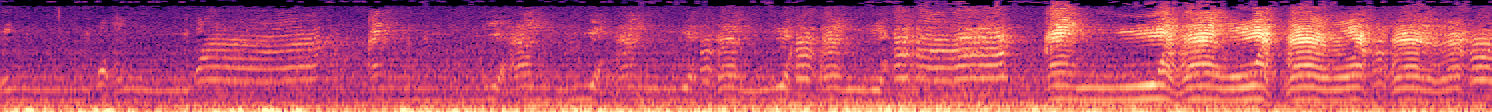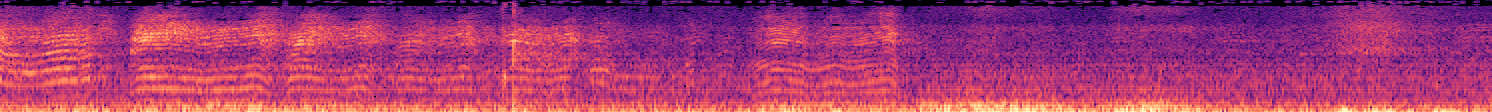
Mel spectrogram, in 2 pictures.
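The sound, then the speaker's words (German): A steady wash of sea waves rolls underneath, swelling louder near the end, while gulls call repeatedly over the top in wavering, overlapping cries. “Du hörst ja das Meeresrauschen.”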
